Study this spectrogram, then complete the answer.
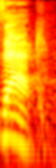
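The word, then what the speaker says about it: Xach: It's actually pronounced Zach. It's like a Xanax.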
